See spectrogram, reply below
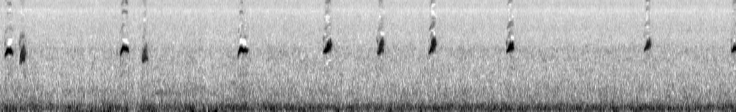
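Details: A hungry bulbul chick being fed gives short, high, thin squeaky calls, about ten over eleven seconds at uneven intervals, over a low background hum.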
